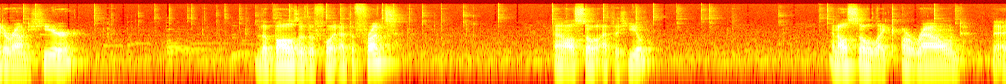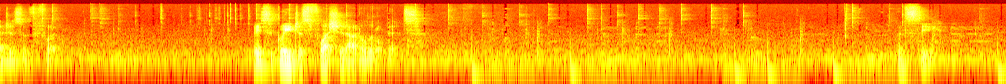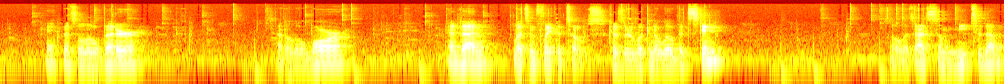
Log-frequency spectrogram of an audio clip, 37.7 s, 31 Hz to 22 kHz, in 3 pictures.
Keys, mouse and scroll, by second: 1.3 middle click, 1.9 click, 2.5 middle click, 2.8 click, 3.0 middle click, 3.4-5.1 drag, 5.1-6.2 middle drag, 6.2 click, 7.0 middle click, 7.5-9.1 drag, 9.1-10.2 middle drag, 10.2-14.0 drag, 14.0 middle click, 14.3 scroll down 1, 14.5 click, 14.7 scroll up 3, 14.8 middle click, 15.0 click, 15.1 middle click, 15.2 click, 15.3 middle click, 15.4-16.6 drag, 16.6-17.7 middle drag, 17.7 click, 18.3-19.4 middle drag, 19.4 click, 20.0 middle click, 20.1 click, 20.5-21.6 drag, 21.6-23.1 middle drag, 23.1 click, 23.6 shift+middle click, 23.9 scroll down 4, 24.8-25.9 middle drag, 25.9-27.4 drag, 27.4 middle click, 28.0 click, 28.7 middle click, 29.4 click, 29.8-30.2 scroll up 2, 30.2 shift+middle click, 30.7 scroll up 1, 30.9 middle click, 31.8 middle click, 31.9 middle click, 32.9 click, 33.4-33.7 scroll up 2, 33.7 shift+middle click, 34.4-35.1 scroll up 2, 35.4-37.7 drag.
